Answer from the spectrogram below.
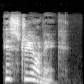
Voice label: "histrionic", British; ɑː - ɒ; English

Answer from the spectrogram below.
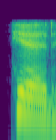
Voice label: "hid", English; verb; i-ɪ

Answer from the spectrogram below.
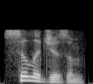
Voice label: "syllogism", English

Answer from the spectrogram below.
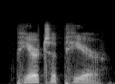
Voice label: "peer-to-peer", English

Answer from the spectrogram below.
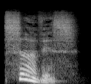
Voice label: "service", British; ɝː - ɜː; English

